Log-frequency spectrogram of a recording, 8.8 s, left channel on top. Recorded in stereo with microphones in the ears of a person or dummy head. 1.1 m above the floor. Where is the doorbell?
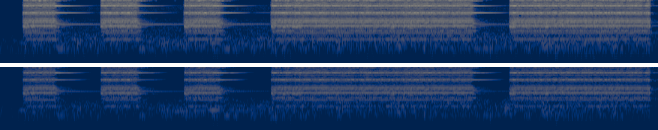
40° left (ahead or behind), 0.7 m.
